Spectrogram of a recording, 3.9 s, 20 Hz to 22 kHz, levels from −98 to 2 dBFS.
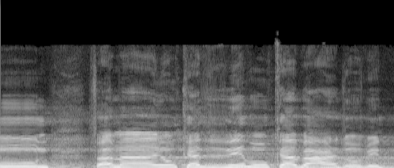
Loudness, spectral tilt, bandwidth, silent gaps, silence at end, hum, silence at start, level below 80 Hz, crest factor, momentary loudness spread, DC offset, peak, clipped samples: -11 LUFS; -5.5 dB/octave; 15 kHz; none; 0 s; none; 0 s; -54 dBFS; 10 dB; 5 LU; 0.4%; 0 dBFS; under 0.1%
